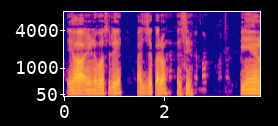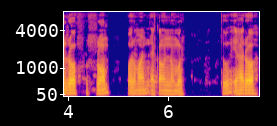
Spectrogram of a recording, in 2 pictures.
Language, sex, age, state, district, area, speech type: Odia, male, 18-30, Odisha, Nuapada, rural, spontaneous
